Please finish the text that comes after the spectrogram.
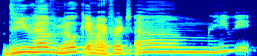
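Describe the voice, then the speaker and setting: A man with a hoarse, tired voice, casually reading out viewer questions and answering them on a late-night live stream. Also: high voice, expressive, a little slow.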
